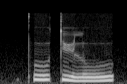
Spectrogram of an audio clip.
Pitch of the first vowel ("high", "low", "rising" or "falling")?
high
